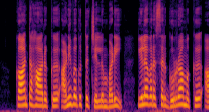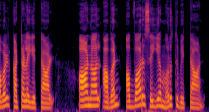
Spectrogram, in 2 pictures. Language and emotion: Tamil, neutral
